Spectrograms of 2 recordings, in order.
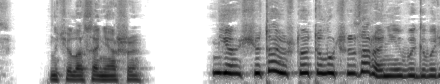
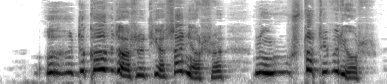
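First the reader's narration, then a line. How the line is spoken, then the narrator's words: Exclaiming. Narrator (Russian): воскликнула она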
